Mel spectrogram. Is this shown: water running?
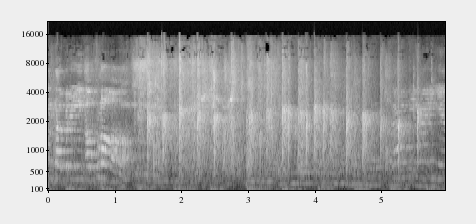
no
